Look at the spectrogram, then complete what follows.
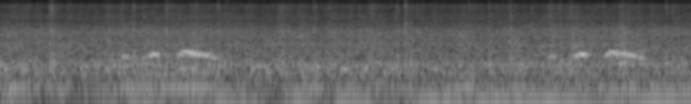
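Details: Spotted dove in Lopburi, Thailand, cooing during rainfall: two soft, low rolling phrases roughly four seconds apart, each a brief lead-in note then a drawn-out burr, over constant rain noise and a faint low hum.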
